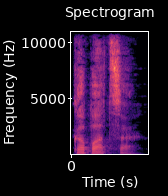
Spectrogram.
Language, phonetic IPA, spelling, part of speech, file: Russian, [kɐˈpat͡sːə], копаться, verb, Ru-копаться.ogg
- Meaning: 1. to dig 2. to rummage (in), to delve (into), to poke (into) 3. to dawdle 4. passive of копа́ть (kopátʹ)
